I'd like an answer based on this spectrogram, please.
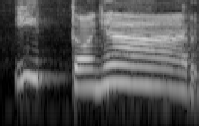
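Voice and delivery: high, slow, loud bellow; roaring shout. Acted. Monkey chief announcing summer to the crowd, roaring. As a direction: roar it to the whole crowd. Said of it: "üvöltötte immár a majomfőnök".

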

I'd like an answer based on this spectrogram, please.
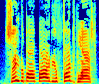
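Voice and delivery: high, loud mock threat; mad threat. Charlotte grabs Henry's fudge blast, mad and threatening. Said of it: "she was so mad".

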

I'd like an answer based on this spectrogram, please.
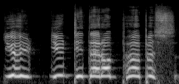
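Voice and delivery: very high, stammered indignant squeal; squeaky spluttered accusation; spluttering. A narrator's reading. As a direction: splutter it out with a mouthful of soap. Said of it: "spluttered Piglet".

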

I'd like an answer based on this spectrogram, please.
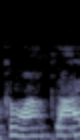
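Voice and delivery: normal talking voice

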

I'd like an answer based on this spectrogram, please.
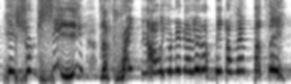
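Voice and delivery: hammed-up whining about no empathy; mock indignant complaint. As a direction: play the offended disciple. Mocking complaint about Jesus.

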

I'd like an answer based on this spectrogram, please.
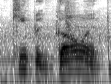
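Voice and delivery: normal talking voice

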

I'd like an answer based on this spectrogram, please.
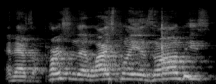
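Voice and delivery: normal talking voice

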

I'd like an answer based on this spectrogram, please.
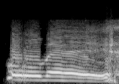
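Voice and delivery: high, loud fond cry; loud affectionate goodbye; fond exclamation. Real, not acted. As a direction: call out warmly to a friend.

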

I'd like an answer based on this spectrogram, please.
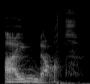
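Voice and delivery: low, soft Welsh voice; Welsh accent. Acted. Welsh client denying he is dead, Welsh accent. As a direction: answer softly in a Welsh accent. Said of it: "I find that [name] doing Welsh".

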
